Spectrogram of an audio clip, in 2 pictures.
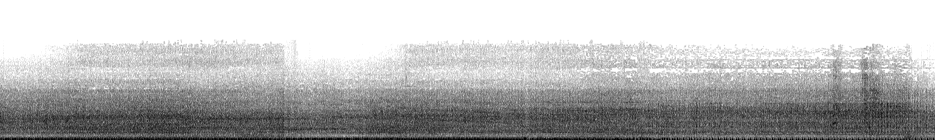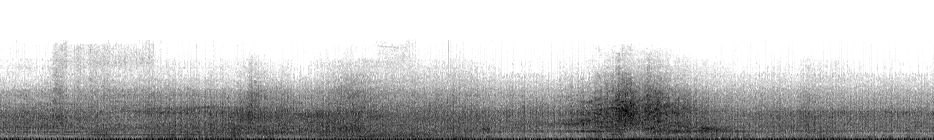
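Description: Sport motorcycle engine running at a steady, even note. About six seconds in, the pitch falls over a couple of seconds as it slows, then it runs on at a lower steady drone.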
